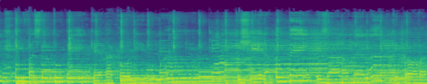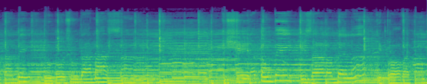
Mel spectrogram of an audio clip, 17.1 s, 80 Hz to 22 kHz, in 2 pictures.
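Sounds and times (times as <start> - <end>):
accordion melody: 0.0 - 17.0
hand drum beat: 0.0 - 17.0.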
